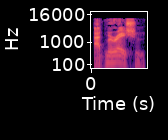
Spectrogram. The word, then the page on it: admiration: anglais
